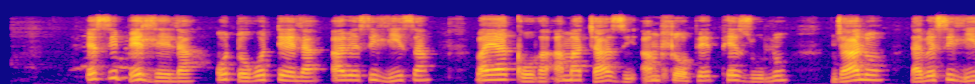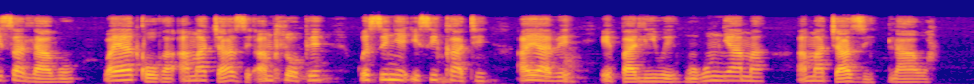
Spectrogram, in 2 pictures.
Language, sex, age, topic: North Ndebele, female, 36-49, health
